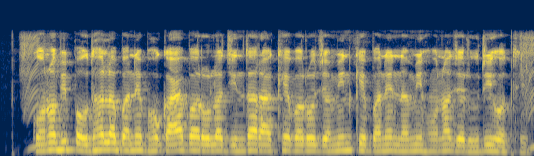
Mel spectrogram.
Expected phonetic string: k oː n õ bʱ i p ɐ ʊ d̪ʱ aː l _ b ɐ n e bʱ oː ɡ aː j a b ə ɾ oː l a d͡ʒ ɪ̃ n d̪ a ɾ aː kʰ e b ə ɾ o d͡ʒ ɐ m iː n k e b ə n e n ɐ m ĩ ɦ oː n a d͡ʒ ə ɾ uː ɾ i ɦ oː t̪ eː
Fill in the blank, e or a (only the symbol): a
